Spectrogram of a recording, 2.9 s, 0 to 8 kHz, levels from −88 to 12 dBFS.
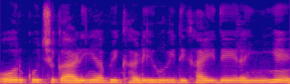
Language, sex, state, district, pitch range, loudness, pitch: Hindi, female, Haryana, Rohtak, 185-205 Hz, -11 LUFS, 195 Hz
